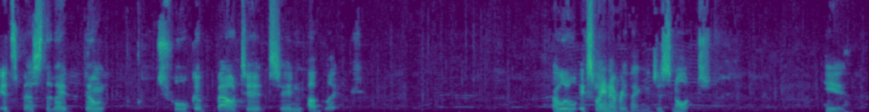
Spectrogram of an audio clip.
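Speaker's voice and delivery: voice dropped down low, hushed and discreet. Voicing a character who lowers his voice to avoid talking publicly: lowered voice. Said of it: "he kind of lowers his voice at this point".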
